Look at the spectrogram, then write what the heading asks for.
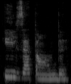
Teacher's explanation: You have the liaison, the il and elle are plural, so they have an S on the end. And when there's a vowel following it, starting the next word, you connect it with the Z sound.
